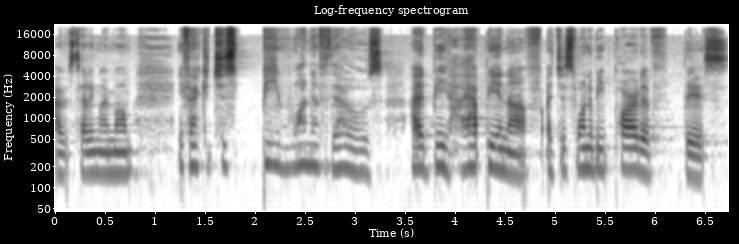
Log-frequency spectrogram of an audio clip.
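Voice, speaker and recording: A woman speaks at a moderate pace. Her intonation stays fairly even. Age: 60s. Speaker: ballet director and choreographer. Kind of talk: interview. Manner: hesitant, many fillers.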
